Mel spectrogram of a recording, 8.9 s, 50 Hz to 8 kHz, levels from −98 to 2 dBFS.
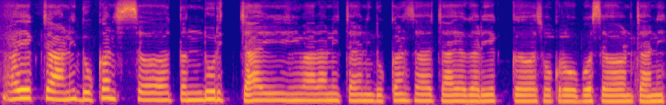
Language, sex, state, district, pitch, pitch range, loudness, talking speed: Gujarati, male, Gujarat, Gandhinagar, 185 Hz, 170-205 Hz, -16 LUFS, 120 wpm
